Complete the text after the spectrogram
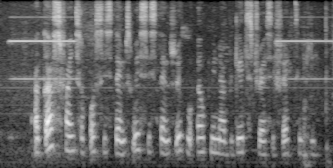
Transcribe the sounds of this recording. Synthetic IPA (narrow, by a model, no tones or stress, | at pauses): aɡasfãɪ̃ndsəpʰɔtsistɛ̃mswesistɛ̃mswikwihɛlˠpminaviɡetstɹɛsifɛk̚tʰivli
